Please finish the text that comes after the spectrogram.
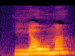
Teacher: واو ساکن سے پہلے زبر ہے، حروف لین ہے، تو ہم نے اس کو جلدی اور نرمی کے ساتھ پڑھنا ہے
